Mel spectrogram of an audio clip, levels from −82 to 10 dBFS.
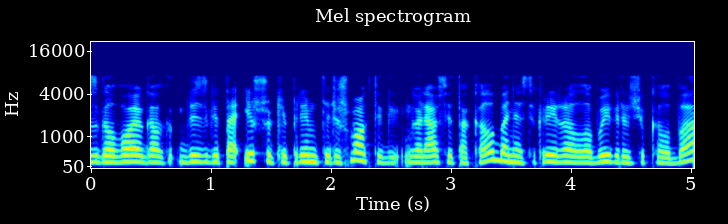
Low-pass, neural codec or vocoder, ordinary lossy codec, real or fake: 7.2 kHz; codec, 16 kHz, 6 kbps, DAC; MP3, 96 kbps; fake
